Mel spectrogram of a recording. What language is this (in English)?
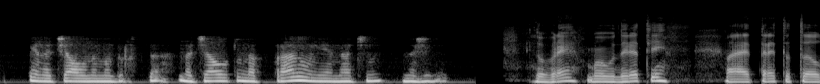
Bulgarian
